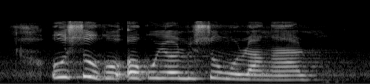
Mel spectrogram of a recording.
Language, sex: Zulu, female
